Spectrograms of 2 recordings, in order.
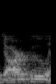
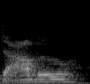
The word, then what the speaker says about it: Darboux: darbu and dabu so it's kind of like you do something weird with the r that i you know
